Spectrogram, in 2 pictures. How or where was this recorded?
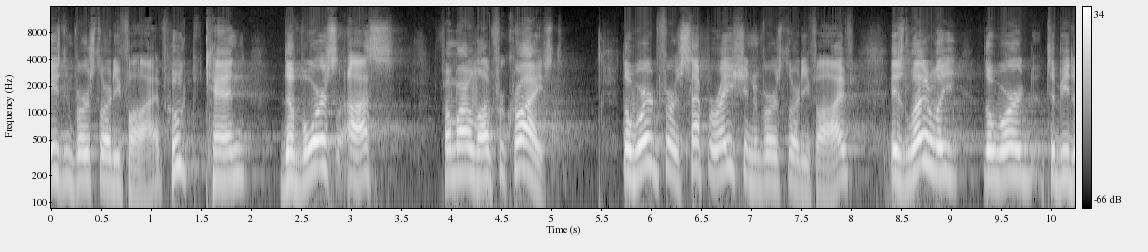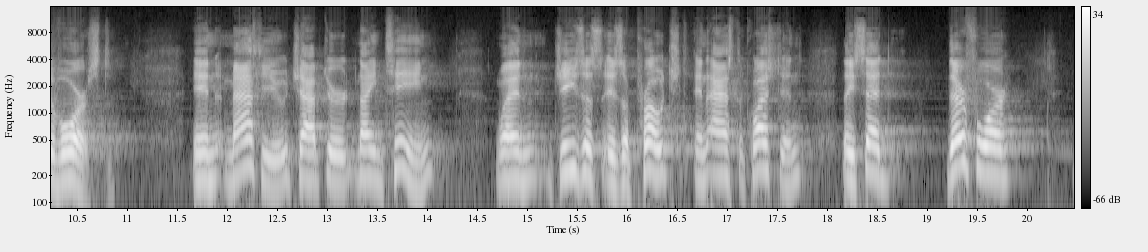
large echoing room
